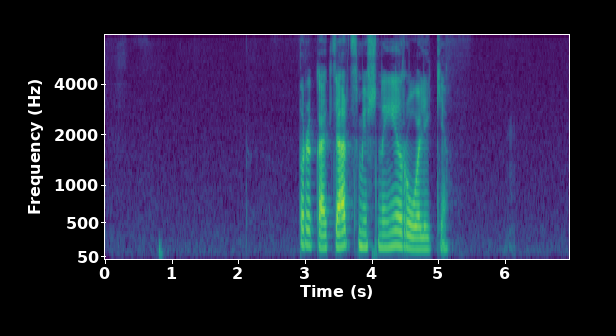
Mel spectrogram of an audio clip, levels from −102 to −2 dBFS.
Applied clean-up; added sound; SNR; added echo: none; none; none; none.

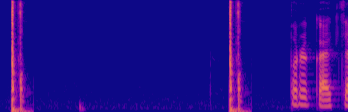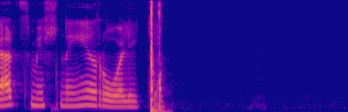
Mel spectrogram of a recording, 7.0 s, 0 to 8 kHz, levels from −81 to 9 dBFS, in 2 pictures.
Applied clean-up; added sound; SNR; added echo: none; Computer keyboard; -3 dB; none.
